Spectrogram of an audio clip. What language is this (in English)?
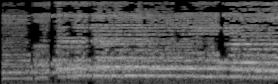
Arabic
